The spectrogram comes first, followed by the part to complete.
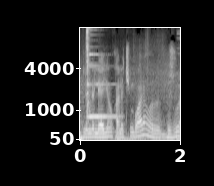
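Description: A single sudden metallic ding that rings for under a second, followed by a man's drawn-out, wavering voice exclamation.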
